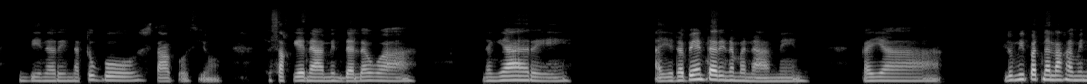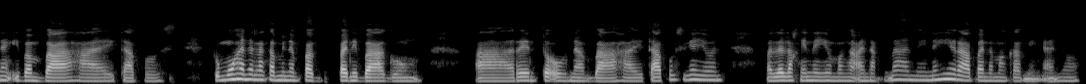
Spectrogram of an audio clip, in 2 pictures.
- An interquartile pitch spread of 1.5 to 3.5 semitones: Yes, average, 3.2 semitones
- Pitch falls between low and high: Yes, medium, 175 Hz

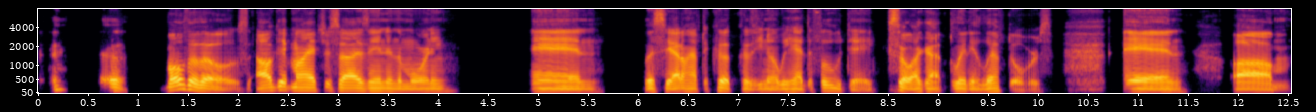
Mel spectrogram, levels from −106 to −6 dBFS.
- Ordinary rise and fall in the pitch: Yes, average, 3.0 semitones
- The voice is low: Yes, very low, 90 Hz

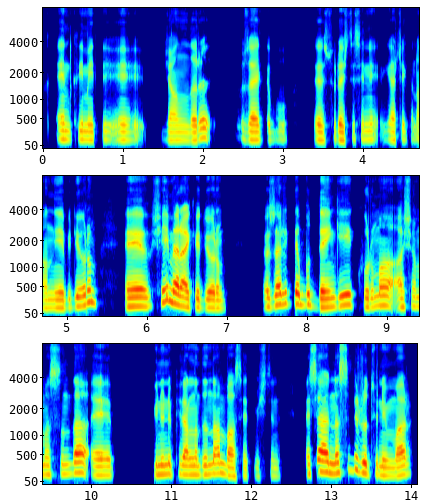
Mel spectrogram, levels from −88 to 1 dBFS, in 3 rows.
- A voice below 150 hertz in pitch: Yes, medium, 140 Hz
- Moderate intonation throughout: Yes, average, 3.6 semitones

